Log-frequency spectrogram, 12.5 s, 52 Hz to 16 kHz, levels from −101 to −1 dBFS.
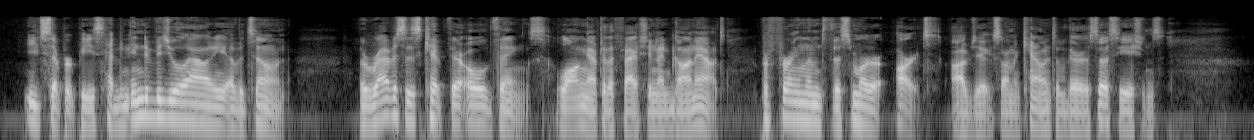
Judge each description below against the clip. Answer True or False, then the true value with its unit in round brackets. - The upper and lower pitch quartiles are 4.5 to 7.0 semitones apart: True (4.8 semitones)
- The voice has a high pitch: False (105 Hz)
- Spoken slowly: False (165 wpm)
